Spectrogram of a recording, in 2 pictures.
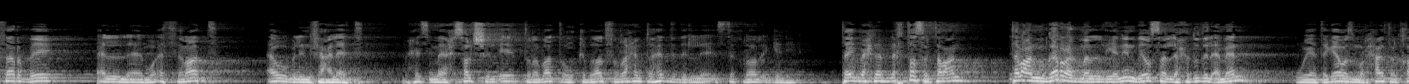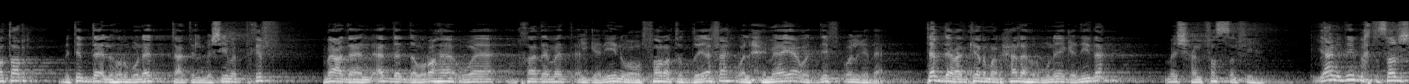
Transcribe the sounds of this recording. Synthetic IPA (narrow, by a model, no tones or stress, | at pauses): θɑɾˤbeʔælmoʔæθːeɾˤɑːt̪ | ʔæwbelɪnfɪʕalæːt̪beħeːsːmæjeħsˤɑlʃlʔeːʔet̪ˤːɨɾˤɑːbɑːt̪wenqebɑd̪ɑːt̪firˤːɑːħemt̪oɦæd̪ːɪd̪ælḛst̪eqɾˤɑːɾˤḛlɡæːniːn | t̪ˤɑjːebʔeħnæbenext̪ɑsˤɨɾt̪ˤɑbʕɑn | t̪ɑbʕɑnmoɡɑrˤːɑd̪mælɡæːniːnbejewsˤɑlːeħod̪uːd̪ælʔæmæːn | wejæt̪æɡæːwæzmɑɾˤħalælxɑt̪ˤɑɾˤbɪt̪eb̚d̪æʔlɪɦoɾˤmuːnæːt̪̚bt̪aːʕt̪elmæʃiːmæbet̪e̥xefː | baʕd̪ʔænʔæ̰d̪ːæt̪̚d̪æwɾˤɑɦɑwexæd̪æmæt̪ælɡæniːnwewæfːɑɾˤɑt̪d̪ˤːɨjæːfæwelħemæːjæwed̪ːefʔwelɣed̪æ̰ːʔt̪eb̚d̪æʔbaʕd̪̚ked̪ɾmɑɾˤħalæɦoɾmuːnejːæɡæd̪iːd̪æ | mɪʃhænfɑsˤːɨlfḭːhæ | jaʕnid̪iːbext̪esˤɑːɾˤ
